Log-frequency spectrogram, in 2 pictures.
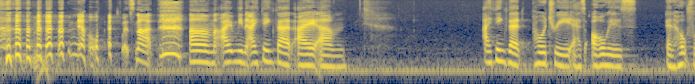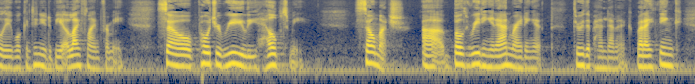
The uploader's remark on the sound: before an audience at the Literary Arts space in downtown Portland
